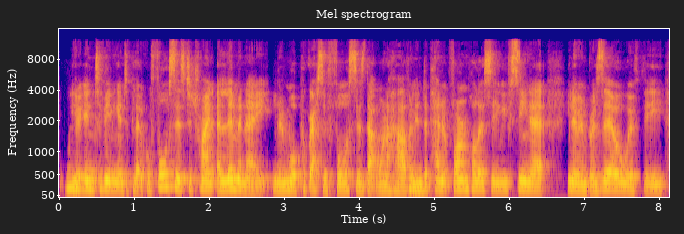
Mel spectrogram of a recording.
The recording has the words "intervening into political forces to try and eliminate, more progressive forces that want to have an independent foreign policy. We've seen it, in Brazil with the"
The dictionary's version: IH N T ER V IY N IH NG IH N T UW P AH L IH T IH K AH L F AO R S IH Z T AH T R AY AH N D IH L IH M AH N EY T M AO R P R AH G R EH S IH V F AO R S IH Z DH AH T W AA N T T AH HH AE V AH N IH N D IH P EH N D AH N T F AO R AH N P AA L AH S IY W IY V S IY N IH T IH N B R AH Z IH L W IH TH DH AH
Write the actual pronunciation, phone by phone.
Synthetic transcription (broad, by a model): IH N T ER V IY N IH NG IH N T UW P AH L IH T IH K AH L F AO S IH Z T AH T R AY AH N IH L IH M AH N EY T M AO P R AH G R EH S IH V F AO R S IH Z DH AH T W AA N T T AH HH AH V AH N IH N D IH P EH N D AH N T F AO R AH N P AA L AH S IY W IY V S IY N IH T IH N B R AH Z IH L W IH DH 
